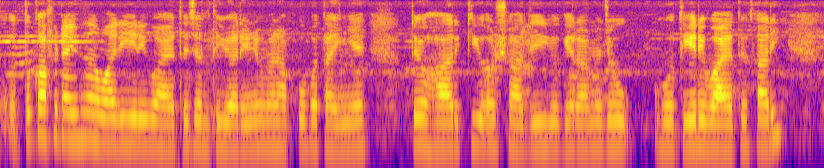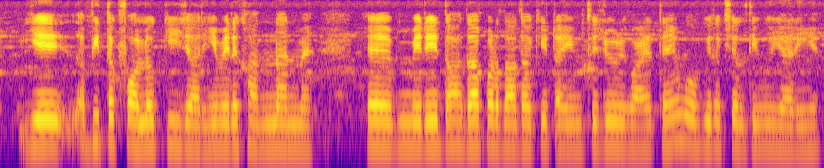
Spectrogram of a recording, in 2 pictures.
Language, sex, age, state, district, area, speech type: Urdu, female, 18-30, Delhi, Central Delhi, urban, spontaneous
